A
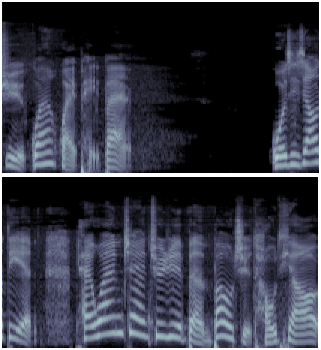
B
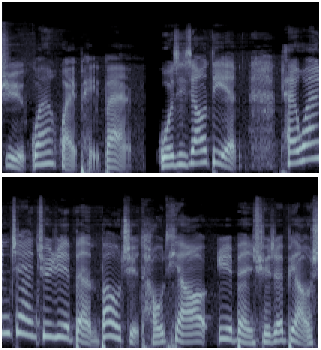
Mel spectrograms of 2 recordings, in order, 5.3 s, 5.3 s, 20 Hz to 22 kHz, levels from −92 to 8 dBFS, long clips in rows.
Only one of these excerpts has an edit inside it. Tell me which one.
B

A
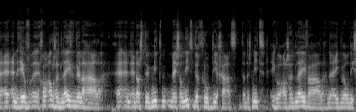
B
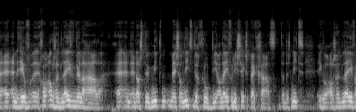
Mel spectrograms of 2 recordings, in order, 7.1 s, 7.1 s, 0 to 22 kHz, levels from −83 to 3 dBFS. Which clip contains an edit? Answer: A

